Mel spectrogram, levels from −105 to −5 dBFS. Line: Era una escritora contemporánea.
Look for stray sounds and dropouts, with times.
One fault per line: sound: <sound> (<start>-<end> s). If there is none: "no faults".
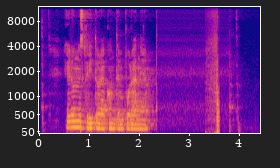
sound: thud (3.3-3.6 s)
